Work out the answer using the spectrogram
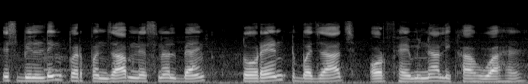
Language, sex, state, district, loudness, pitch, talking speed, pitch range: Hindi, male, Jharkhand, Ranchi, -17 LUFS, 145 Hz, 145 wpm, 140-160 Hz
